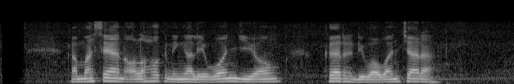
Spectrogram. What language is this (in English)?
Sundanese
